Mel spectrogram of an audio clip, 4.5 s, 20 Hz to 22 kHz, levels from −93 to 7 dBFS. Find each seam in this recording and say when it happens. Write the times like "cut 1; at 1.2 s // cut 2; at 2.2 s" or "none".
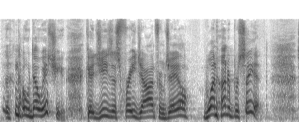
none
